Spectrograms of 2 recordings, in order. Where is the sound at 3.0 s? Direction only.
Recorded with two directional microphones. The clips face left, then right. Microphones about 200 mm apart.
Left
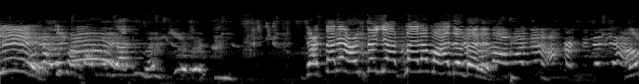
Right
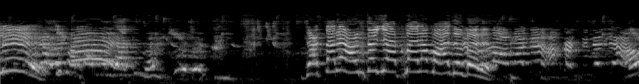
35° right (ahead or behind).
